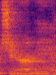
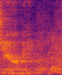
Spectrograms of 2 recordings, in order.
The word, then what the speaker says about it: Jeremy: I recognize me, but it's actually Jeremy. Just so you know, you're saying it right. He's like, no, it's like, Jeremy. I'm like, no, it's Jeremy. It's Jeremy. Say Jeremy.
